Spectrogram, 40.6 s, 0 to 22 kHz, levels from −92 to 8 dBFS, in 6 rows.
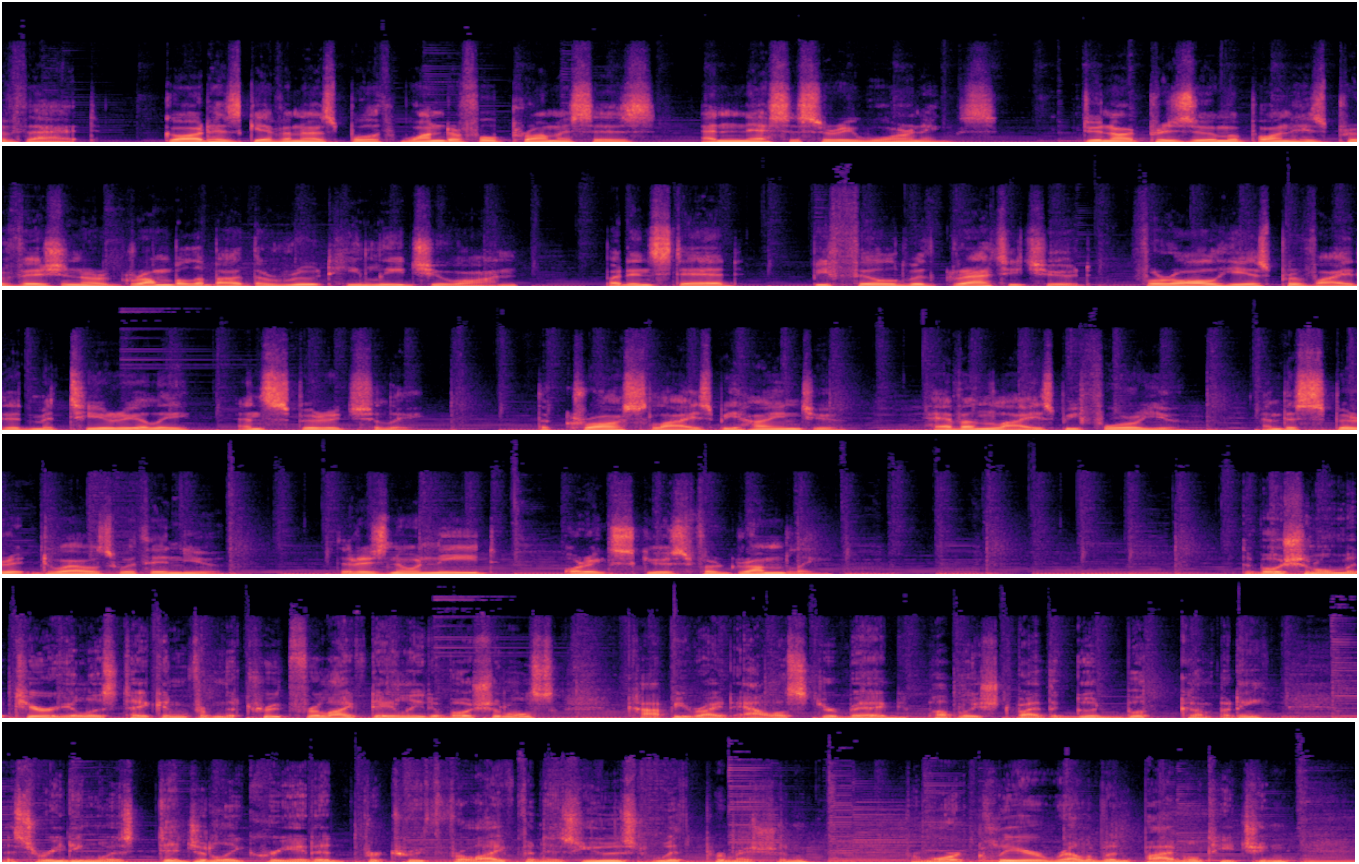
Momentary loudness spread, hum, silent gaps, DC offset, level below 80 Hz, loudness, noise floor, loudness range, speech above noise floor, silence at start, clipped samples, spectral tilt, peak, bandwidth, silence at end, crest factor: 11 LU; none; none; under 0.1%; -40 dBFS; -19 LUFS; -42 dBFS; 2 LU; 24 dB; 0 s; under 0.1%; -5 dB/octave; -2 dBFS; 16 kHz; 0 s; 16 dB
